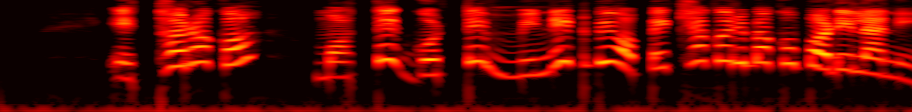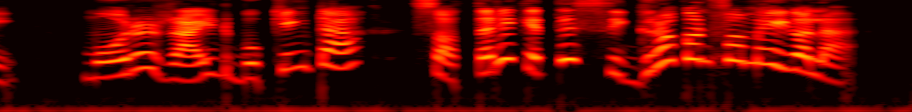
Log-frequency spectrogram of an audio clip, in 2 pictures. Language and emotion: Odia, surprised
